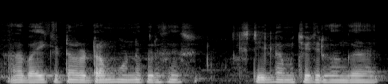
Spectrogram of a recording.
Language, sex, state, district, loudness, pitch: Tamil, male, Tamil Nadu, Kanyakumari, -20 LUFS, 105 Hz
